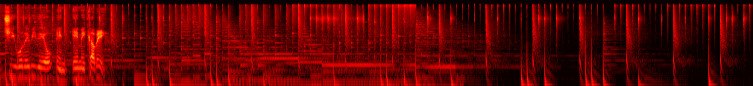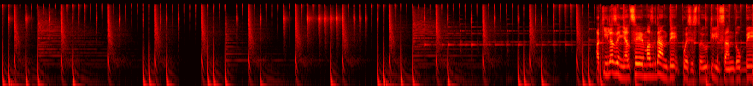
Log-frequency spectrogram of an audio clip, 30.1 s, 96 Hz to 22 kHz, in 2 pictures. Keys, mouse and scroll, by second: 0.6-3.8 typing, 5.3 typing, 7.3-8.6 typing, 9.1 Delete, 9.3 Delete, 9.6 Delete, 10.1 Delete, 15.1-18.6 typing, 21.4 Return.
